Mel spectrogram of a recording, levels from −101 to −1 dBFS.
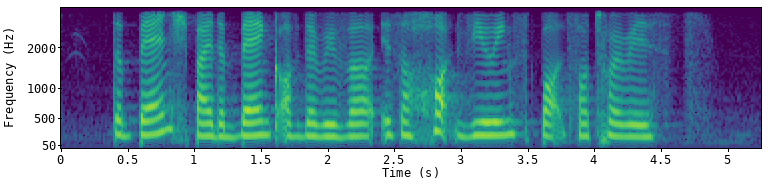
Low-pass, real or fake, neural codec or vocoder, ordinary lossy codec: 3.6 kHz; real; none; none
